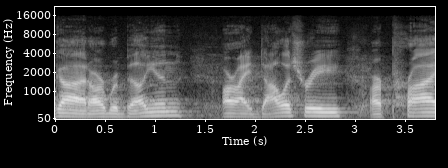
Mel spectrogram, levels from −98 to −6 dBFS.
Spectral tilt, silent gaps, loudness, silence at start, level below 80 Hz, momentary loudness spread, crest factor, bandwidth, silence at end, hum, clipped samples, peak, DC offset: -6.5 dB/octave; none; -25 LUFS; 0 s; -62 dBFS; 10 LU; 16 dB; 13 kHz; 0 s; none; under 0.1%; -8 dBFS; under 0.1%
